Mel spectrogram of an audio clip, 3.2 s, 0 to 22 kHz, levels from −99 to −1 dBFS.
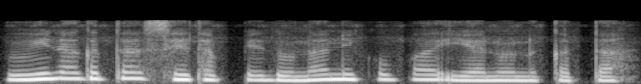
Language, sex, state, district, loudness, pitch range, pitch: Garo, female, Meghalaya, South Garo Hills, -13 LUFS, 190-240 Hz, 225 Hz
